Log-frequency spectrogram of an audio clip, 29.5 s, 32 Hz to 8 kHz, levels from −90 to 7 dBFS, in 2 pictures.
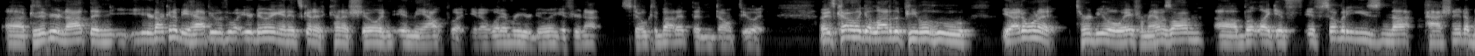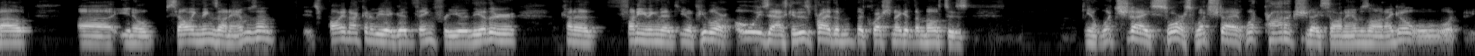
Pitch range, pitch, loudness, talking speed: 130-175 Hz, 145 Hz, -25 LUFS, 275 wpm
